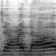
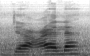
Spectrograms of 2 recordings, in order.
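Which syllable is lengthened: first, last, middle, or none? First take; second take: last; none. First: The last syllable's vowel is drawn out long. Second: All three syllables are kept short and even. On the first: The speaker calls it wrong. "लाम लंबा हो जाएगा" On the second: The speaker calls it right. "तीनों को लंबा नहीं करना"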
